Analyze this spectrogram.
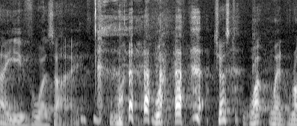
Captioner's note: all laugh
